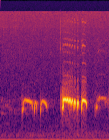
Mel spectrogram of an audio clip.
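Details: Local zebra dove with a sweet, active song, said to stir others to call. A soft three-note rolling coo is followed by a loud, sharply stuttered phrase, then a faint rising note.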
